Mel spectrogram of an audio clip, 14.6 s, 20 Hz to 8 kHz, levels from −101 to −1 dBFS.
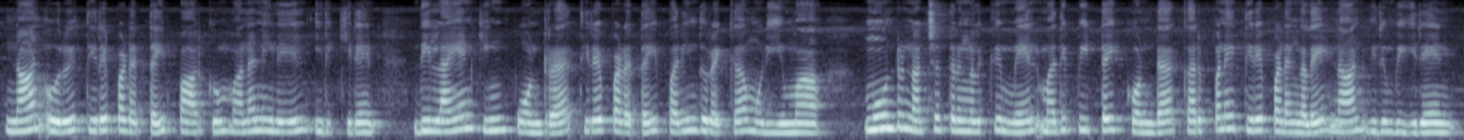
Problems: none marked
